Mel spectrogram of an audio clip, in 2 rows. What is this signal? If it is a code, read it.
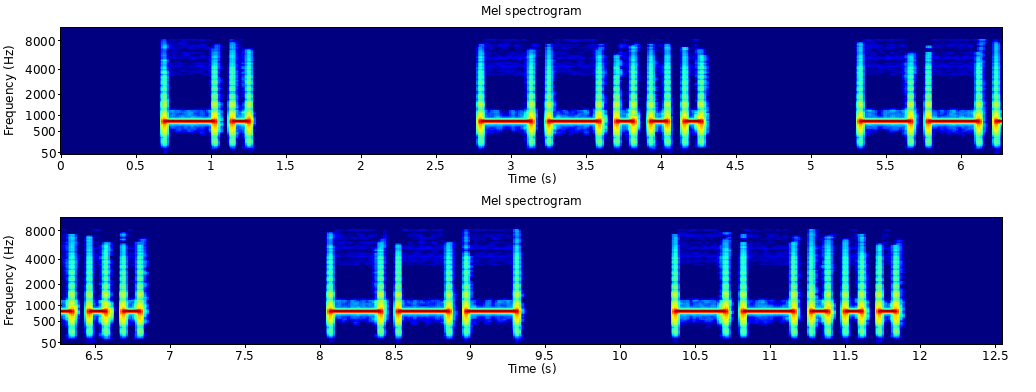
Morse code, heard as a keyed tone, about 10 wpm, spaced as for 5 wpm, 800 Hz. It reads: N77O7
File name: LEZIONI / 9 2867 ws 10wpm 4215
